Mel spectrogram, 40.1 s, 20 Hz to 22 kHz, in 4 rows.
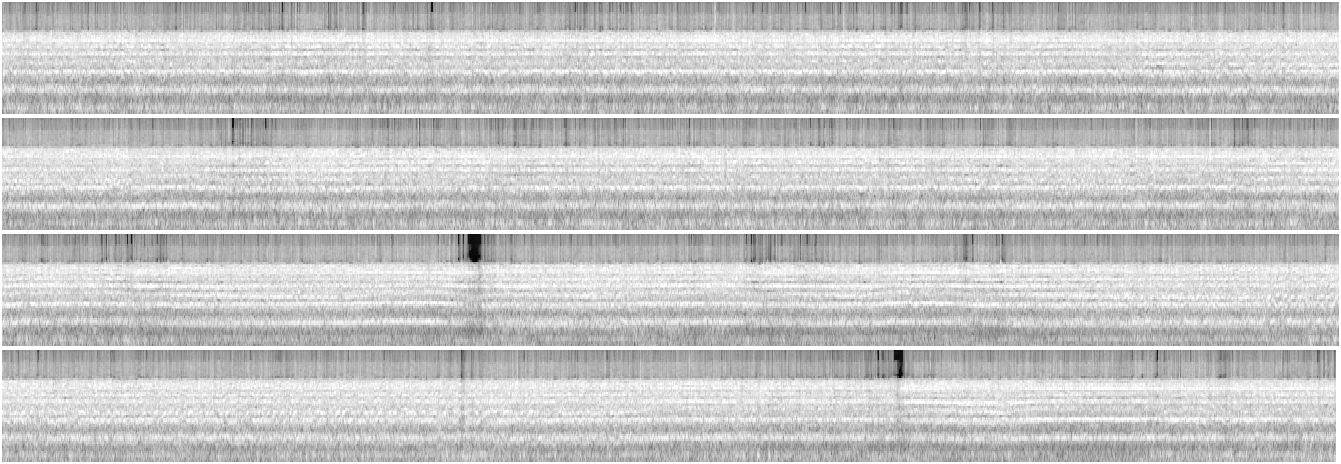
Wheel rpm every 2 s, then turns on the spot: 230, 230, 230, 230, 210, 220, 230, 230, 220, 220, 220, 220, 220, 220, 210, 210, 210, 220, 230, 230.
none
